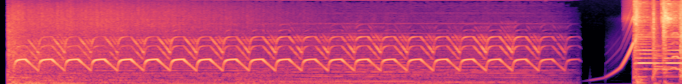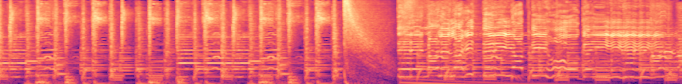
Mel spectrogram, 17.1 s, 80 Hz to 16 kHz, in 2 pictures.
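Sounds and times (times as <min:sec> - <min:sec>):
ambulance siren yelping: 0:00.1 - 0:08.1
rising tone sweep: 0:00.1 - 0:08.1.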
